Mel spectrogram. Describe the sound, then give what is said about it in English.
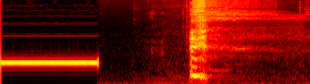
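A steady, mid-pitched censor bleep, dubbed over a burp in a recording, holds for about half a second and cuts off, followed after a brief pause by a short, rough burst that sounds like the tail of the burp. “I'm going to bleep my burp.”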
